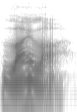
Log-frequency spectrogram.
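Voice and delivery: lila with the accent on its first syllable, LI-la; "lila" leaning on the first syllable; first-syllable stress. Shown as a demonstration. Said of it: "does have the accent on the first syllable".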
